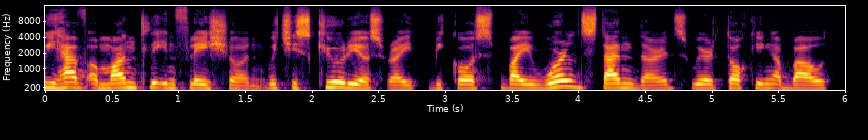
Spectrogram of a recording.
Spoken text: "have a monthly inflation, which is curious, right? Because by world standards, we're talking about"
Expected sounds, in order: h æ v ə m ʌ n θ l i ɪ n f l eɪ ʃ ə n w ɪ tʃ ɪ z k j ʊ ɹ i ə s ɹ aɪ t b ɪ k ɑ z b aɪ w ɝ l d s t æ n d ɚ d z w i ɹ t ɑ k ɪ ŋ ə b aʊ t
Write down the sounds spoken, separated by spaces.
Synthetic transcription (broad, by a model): h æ v ə m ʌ n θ l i ɪ n f l eɪ ʃ ə n w ɪ tʃ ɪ s k j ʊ ɹ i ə s ɹ aɪ t b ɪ k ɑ s b aɪ w ɝ l d s t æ n d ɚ d s w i ɹ t ɑ k ɪ ŋ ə b aʊ t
